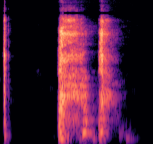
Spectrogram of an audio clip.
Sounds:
Cough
